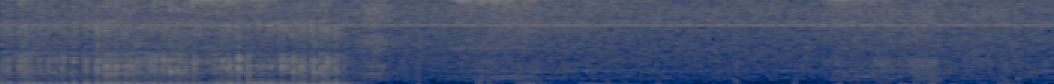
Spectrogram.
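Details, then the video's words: Sleeping dog snoring indoors: one low, rough, rumbling snore lasts about a second, then the room falls quiet with only faint breathing. "Dexter Snoring"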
